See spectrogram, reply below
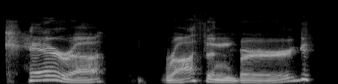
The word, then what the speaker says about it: Cara Rothenberg: And with me today is Cara Rothenberg.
